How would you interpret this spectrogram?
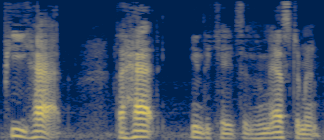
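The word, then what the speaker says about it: p̂: hat on top and it's actually pronounced P hat the hat indicates an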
